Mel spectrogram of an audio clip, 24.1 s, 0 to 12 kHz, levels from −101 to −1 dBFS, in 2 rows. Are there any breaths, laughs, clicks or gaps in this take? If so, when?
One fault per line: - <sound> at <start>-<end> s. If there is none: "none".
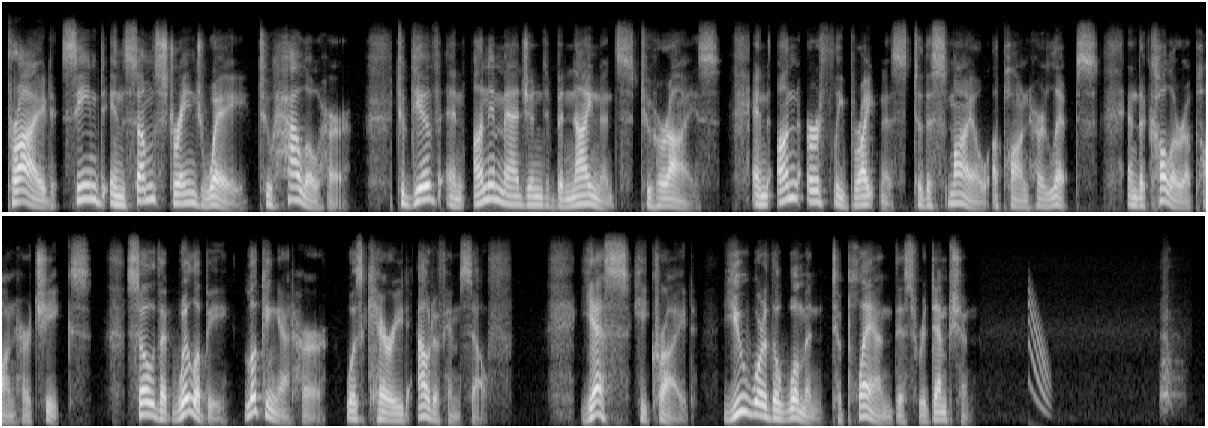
- chirp at 22.3-22.6 s
- bark at 23.6-23.9 s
